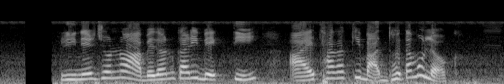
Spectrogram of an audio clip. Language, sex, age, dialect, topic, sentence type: Bengali, female, 18-24, Standard Colloquial, banking, question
